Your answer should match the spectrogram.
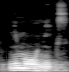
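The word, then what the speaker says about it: mnemonics: are called as the neonics m is silent here they are called as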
